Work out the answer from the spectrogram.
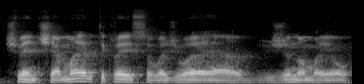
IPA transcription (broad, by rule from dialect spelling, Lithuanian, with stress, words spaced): ʃʲʋʲɛnʲt͡ʃʲɛˈmɐ ɪr tʲɪkˈrɐɪ sʊʋɐˈʒʲuɔjɛ ˈʒʲɪnoːmɐ ˈjɛʊ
